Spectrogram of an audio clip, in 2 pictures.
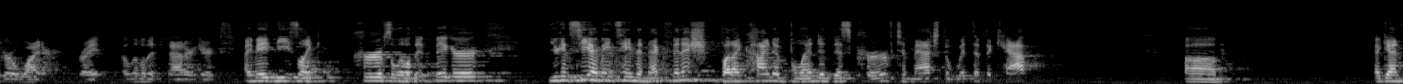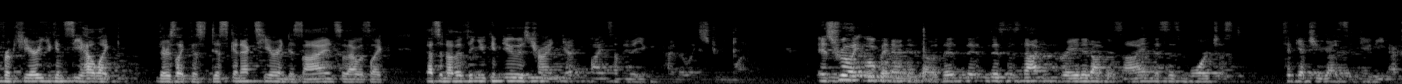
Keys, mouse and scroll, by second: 13.0 click, 17.6 click.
